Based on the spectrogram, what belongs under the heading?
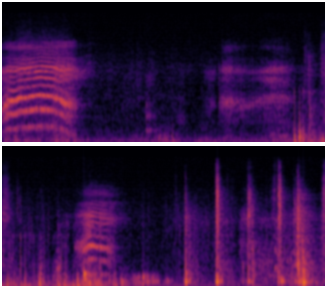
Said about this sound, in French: Il entend son fils qui pleure. Elle sort de la chambre pour aller le voir.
